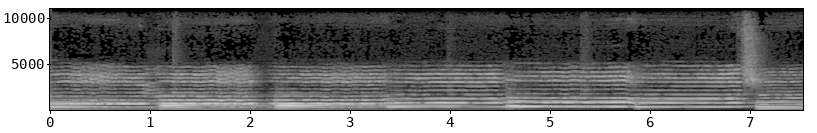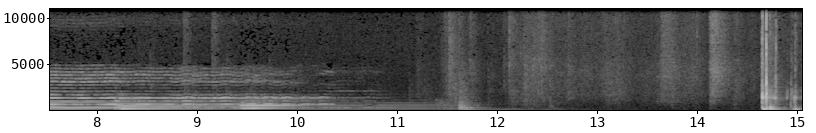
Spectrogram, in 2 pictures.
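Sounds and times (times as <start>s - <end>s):
alto voice singing a liturgical piece: 0.0s - 11.2s.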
